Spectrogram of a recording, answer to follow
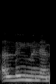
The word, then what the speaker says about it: aluminium: at this point to the steel and aluminium or aluminum as you Americans say you aluminum. I still need to get used to that word aluminum tariffs that were imposed back in March.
